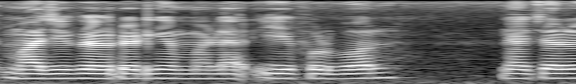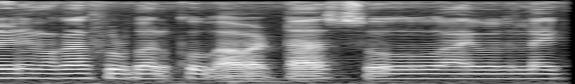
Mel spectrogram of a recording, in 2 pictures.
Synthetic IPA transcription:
mad͡ʑʱiːfeʋɾiʈɡemːəɽɭjaɾifuʈbɔːl | nɛt͡ʃuɾəlliməɡafuʈbɔlkʰuːba̰ʋə̰ɽt̪a̰soajʋɔzlajk̚

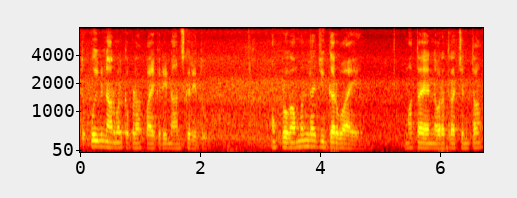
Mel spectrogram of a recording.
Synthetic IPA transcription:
t̪ɐkoːibɪnaːɾməlkɐpɽapaːjkɐɾeɖãːnskɐɾet̪ʰoː | ɛ̃ːpɾoːɡɾaːmʊnɪlaːɪd͡ʑĩːɡɐɾʋaːɦe | mãt̪ãnɐʋɾaːt̪ɾaɐt͡ɕənɪ̆t̪ʰaː

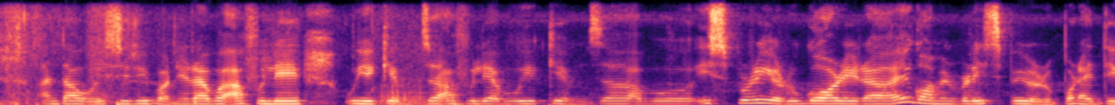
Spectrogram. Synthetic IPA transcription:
ʌ̰nt̪awʌjsiɾibʱʌneɾʌːbʌapʰuleujekeɦunt͡sʌapʰuleʌbʌujekeɦunt͡sʌːbʌispreɦʌɾuɡʌɾeɾʌɦʌjɡʌmeɳʈbaɽʌispreɦʌɾupʌʈʰajd̪e

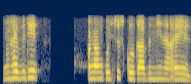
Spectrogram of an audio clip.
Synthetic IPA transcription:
ɦajbɐdi | aŋaŋkojsuskulkabəninaʔːj

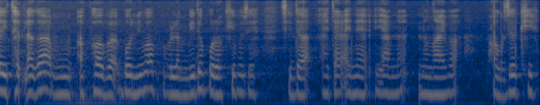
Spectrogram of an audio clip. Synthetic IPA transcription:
zɐjtʰɐt̚lɐɡɐɐpʰɐbɐbonibɐːpʰɐbɐlɐmbidɐpuɾɐkʰːibɐze | sidɐhajtʰaɾ̰ʔa̰jnɐjamnɐ̰nuŋajbɐ̰ | pʰawzɐkʰːi

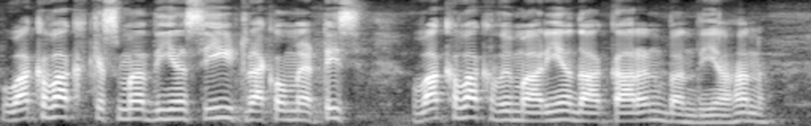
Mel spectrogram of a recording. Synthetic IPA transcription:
ʋəkʰʋəkʰkɪsmãːd̪ijãːsiːʈɾɛːkoːmɛːʈɪs | ʋəkʰʋəkʰbɪmaːɾɪjãːd̪aːkaːɾəɳbənd̪ɪjãːɦən

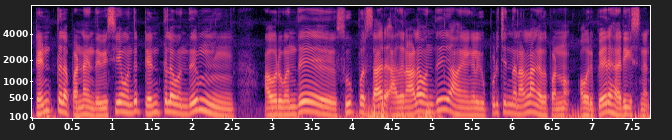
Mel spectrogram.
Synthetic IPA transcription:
ʈɛɳt̪ɯlɐpɐɳːɐɪnd̪ɐʋɪʂɐjɐ̃ʋɐnd̪ɯʈɛɳt̪ɯlɐʋɐnd̪ɯ | ɐʋɐɾɯʋɐnd̪ɯsuːpɐɾsaːɾɐðɐnaːlɐʋɐnd̪ɯɐɐɛŋɡɐɭɯkːɯpʊɽɪt͡ʃːɪnd̪ɐnaːllaːŋɡɐɪðɐpɐɳːʊ̰̃ːʔɐʋɐɾɯpeːɾɐɦɐɾɪɣɪsnɐ̰n

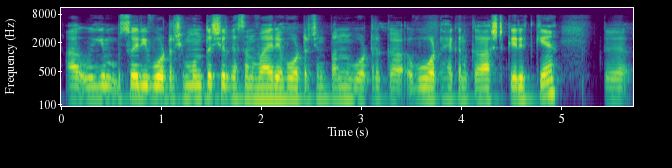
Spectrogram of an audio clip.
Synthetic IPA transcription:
ɐjisɐɾiʋoːʈɐɾt͡ʃʰimunt̪ɐʃiɾɡɐsɐnʋaːɾʲeʋoːʈɐɾt͡ʃʰinpɐnnʋoːʈɐɾkaʋoːʈɦekɐnkaːsʈkɐɾit̪ʰkẽt̪ɨ

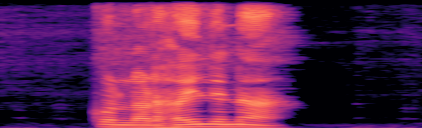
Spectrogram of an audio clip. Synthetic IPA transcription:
koləɽɦəjlenaː

